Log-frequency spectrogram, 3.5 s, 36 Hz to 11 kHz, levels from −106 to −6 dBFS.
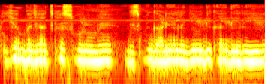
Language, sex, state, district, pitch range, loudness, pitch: Hindi, female, Jharkhand, Ranchi, 170-180 Hz, -14 LUFS, 175 Hz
